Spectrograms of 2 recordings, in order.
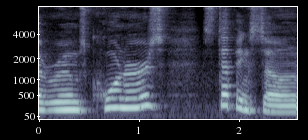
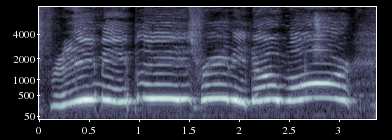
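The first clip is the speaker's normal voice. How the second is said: very high, loud, tormented crying wail; 7 dB louder than usual. Narrating the Legion's voices, one of them crying out. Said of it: "another cries".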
